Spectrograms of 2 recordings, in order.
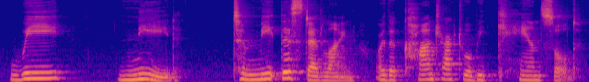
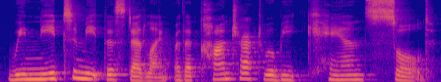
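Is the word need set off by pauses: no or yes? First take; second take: yes; no. First: Short pauses come before and after the louder need. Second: The word need flows on without pauses around it.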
